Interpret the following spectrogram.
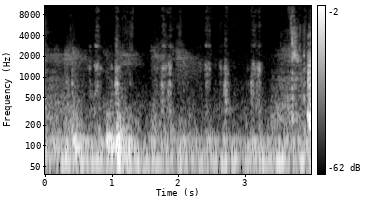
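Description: Fine fountain-pen nib scratching faintly across paper in short, irregular strokes as letters are written.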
